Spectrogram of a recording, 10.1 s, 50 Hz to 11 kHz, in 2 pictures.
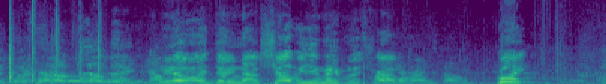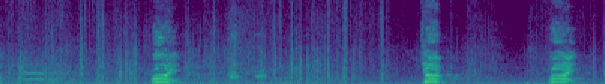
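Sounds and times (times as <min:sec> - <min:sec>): man shouting a command: 0:04.1 - 0:04.5, 0:06.3 - 0:06.7, 0:08.6 - 0:08.9, 0:09.6 - 0:10.0
footsteps on grass: 0:04.5 - 0:10.0.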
